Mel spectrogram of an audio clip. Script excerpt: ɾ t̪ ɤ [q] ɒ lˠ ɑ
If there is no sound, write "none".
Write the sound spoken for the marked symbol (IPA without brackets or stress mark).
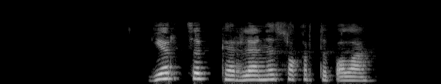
p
